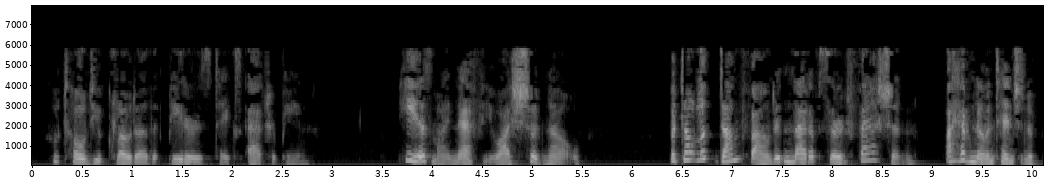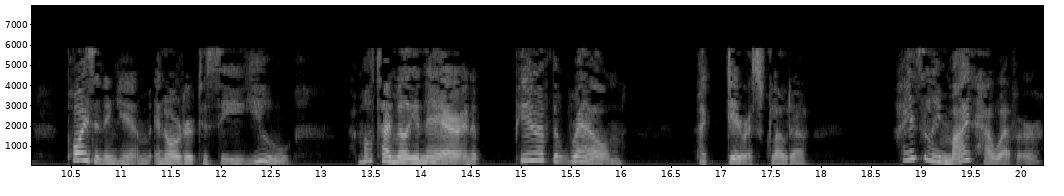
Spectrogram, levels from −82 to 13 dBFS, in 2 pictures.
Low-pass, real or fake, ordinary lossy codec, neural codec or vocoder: 7.2 kHz; real; MP3, 24 kbps; none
